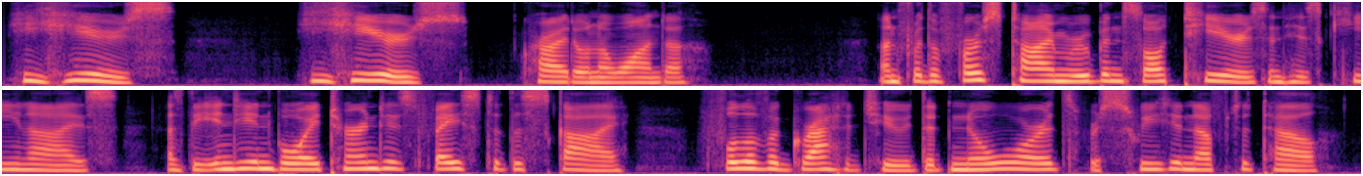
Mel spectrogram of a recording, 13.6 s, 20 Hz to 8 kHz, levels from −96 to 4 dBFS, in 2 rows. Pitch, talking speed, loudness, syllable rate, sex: 200 Hz, 175 wpm, -17 LUFS, 4.6 syllables/s, female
